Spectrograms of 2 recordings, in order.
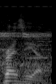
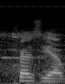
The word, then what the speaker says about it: Prezzia: Referee hits, how do you pronounce his name? Prezzia. Prezzia with a stalling warning.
